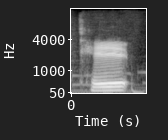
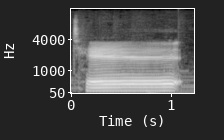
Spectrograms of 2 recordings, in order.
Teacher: So you just if you just heard me extend the vowel of the te, so it's tape. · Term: vowel extender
